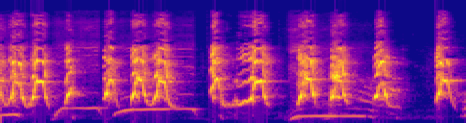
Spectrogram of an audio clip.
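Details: Young pet dog, ten months old, reacting to a vacuum cleaner it dislikes. Rapid, harsh, rising-and-falling barks come in quick clusters over a steady low droning tone from the machine.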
